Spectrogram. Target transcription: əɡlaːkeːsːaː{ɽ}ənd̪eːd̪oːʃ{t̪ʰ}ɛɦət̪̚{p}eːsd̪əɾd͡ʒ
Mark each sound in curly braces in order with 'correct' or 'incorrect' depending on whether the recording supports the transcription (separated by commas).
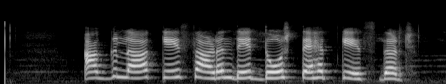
correct, incorrect, incorrect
